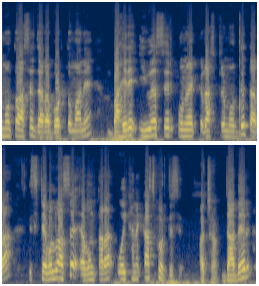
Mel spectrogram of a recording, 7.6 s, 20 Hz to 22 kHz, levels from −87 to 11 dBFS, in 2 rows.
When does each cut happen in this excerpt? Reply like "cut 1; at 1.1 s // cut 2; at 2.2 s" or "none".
none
